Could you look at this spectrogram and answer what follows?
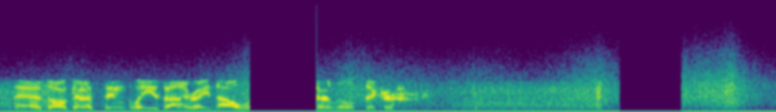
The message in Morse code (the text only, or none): none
